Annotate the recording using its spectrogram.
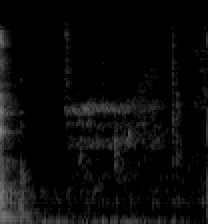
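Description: Near silence: room tone, with the tail of a spoken word fading out at the start.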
